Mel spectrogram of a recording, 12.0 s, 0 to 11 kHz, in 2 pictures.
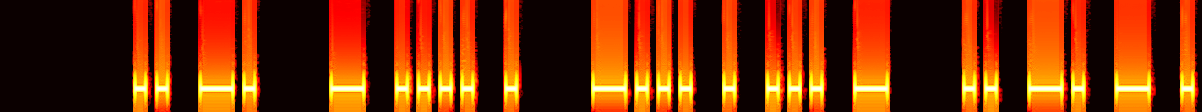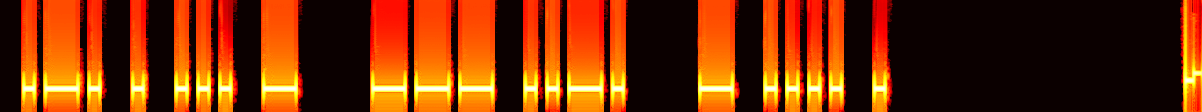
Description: Morse code, heard as a keyed tone, about 22 wpm, 700 Hz. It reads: IN THE BEST INTEREST OF THE
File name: practice / 22wpm / Sets of 6 Words - 22wpm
